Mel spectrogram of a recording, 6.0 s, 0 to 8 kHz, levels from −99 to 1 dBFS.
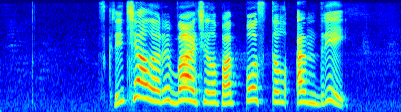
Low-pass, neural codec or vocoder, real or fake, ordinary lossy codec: none; none; real; none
